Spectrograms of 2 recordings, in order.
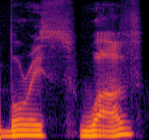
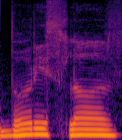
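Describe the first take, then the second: First: The name is said with a W sound. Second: The name is said with a clear L sound. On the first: This is the Polish pronunciation. "their borrowed L is pronounced like a W" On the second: This is the Serbian pronunciation. "is how I would say it in Serbian"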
